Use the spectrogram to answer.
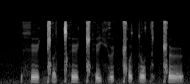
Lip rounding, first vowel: unrounded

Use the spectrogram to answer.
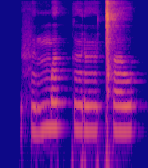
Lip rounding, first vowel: rounded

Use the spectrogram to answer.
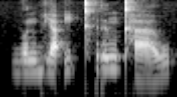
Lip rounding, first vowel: rounded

